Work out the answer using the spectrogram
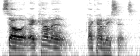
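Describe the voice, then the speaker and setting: Young guy in his 20s vlogging, rambly, swears a lot, just thinking out loud. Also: medium pitch, moderate pace. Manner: rambling, profane, musing aloud; eating while talking. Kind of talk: casual monologue to camera.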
